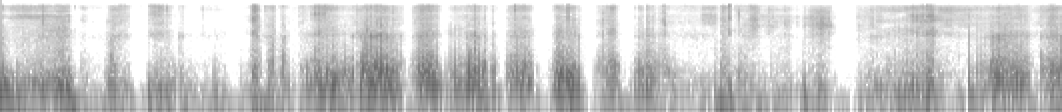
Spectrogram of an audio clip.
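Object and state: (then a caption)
Konjac sponge scratched with fingernails. Fingernails scratch the rounded side of a palm-sized, pale green konjac fiber facial sponge that is solid and porous. The result is a rapid run of dull, muffled scratching strokes. The sound is mostly low and soft, with little brightness and short gaps between strokes.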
